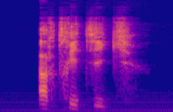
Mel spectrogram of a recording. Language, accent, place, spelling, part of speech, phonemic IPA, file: French, France, Lyon, arthritique, adjective, /aʁ.tʁi.tik/, LL-Q150 (fra)-arthritique.wav
- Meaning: arthritic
